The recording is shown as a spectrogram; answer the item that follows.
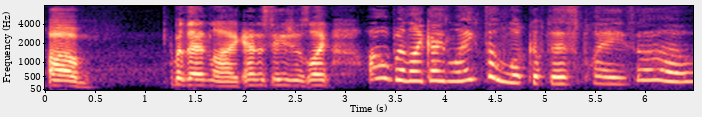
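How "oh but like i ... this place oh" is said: breathy, shy put-on voice, higher. Retelling what Anastasia says about the house: breathy, shy Anastasia voice. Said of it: "breathy and, like, ooh, ever so shy".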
